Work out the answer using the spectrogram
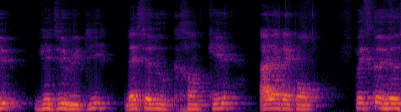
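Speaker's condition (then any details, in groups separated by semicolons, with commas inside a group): Multiple sclerosis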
